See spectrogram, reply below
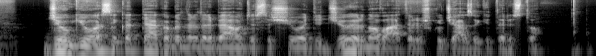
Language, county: Lithuanian, Kaunas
